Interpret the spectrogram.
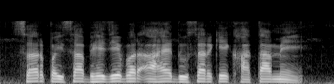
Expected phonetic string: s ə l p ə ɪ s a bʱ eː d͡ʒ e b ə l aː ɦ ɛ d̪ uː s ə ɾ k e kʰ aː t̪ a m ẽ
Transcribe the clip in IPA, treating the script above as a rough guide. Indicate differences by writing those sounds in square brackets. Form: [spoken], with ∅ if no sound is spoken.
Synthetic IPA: s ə [ɾ] p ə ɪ s a bʱ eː d͡ʒ e b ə [ɾ] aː ɦ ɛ d̪ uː s ə ɾ k e kʰ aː t̪ a m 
